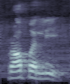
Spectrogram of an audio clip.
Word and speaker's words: properly: Suppose, see, properly, the first syllable is stressed, and there will be a mark like this, stress mark.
